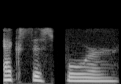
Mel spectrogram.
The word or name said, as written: exospore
